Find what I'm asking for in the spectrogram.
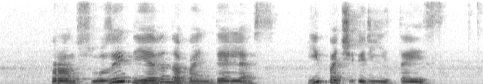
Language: Lithuanian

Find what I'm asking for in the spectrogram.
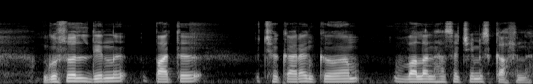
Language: Kashmiri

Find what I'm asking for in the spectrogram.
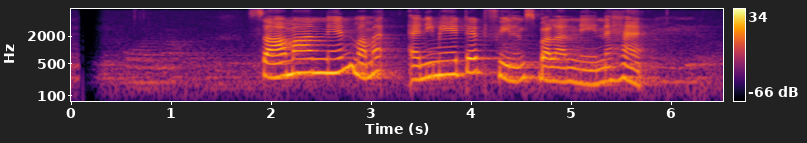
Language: Sinhala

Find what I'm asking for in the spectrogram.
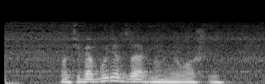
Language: Russian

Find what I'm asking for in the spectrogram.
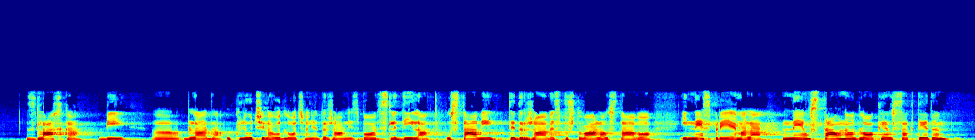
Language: Slovenian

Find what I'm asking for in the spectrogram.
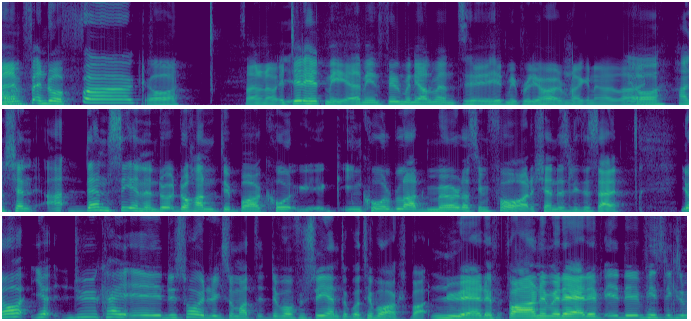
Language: Swedish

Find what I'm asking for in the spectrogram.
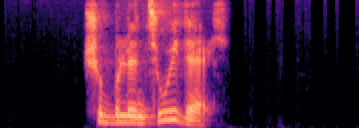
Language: Kabyle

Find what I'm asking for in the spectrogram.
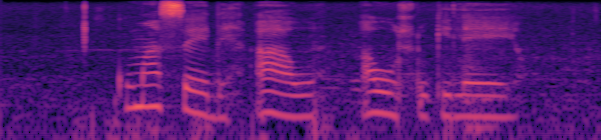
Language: Xhosa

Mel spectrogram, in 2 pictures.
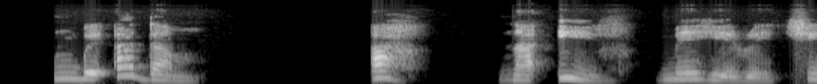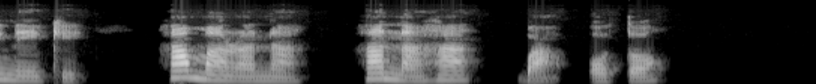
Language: Igbo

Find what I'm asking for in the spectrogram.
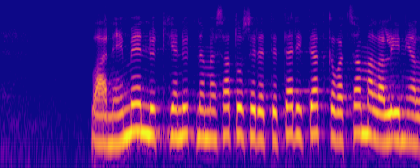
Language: Finnish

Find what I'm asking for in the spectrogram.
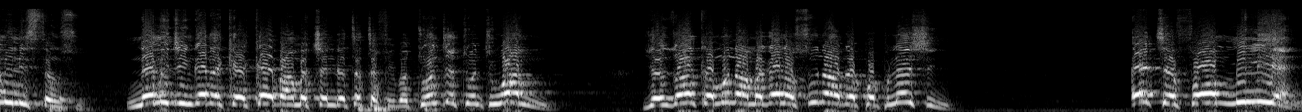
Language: Arabic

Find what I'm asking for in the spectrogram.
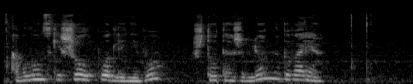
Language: Russian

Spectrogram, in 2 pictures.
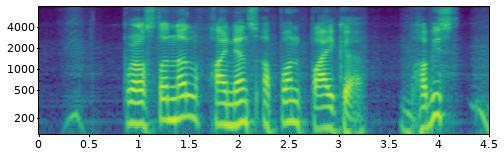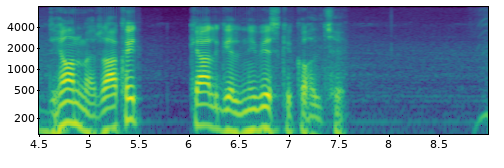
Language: Maithili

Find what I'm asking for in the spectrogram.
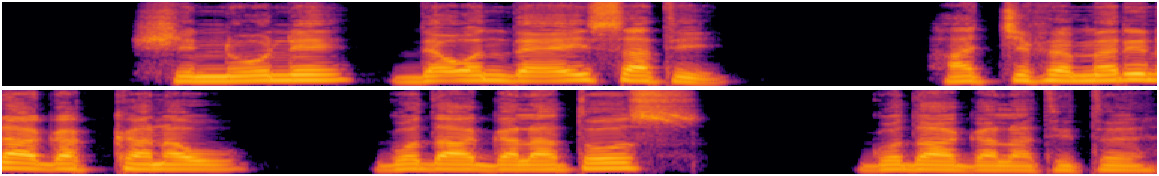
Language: Gofa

